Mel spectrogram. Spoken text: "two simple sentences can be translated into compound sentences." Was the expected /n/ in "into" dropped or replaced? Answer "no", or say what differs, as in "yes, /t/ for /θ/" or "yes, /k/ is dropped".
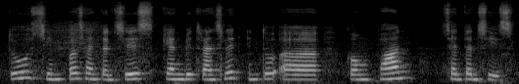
yes, /n/ is dropped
